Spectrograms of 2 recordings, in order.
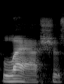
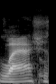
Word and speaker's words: Loesch: uh let's see here shearing off first dana loesch she's actually you know NRA spokesperson blah blah blah blah blah usually left the blaze after four years oh did you yeah lashes how they pronounced lashes that I said if it's spelled Loes but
